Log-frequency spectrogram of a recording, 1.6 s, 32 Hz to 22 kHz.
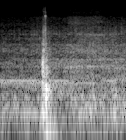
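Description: A 2016 Fiat Doblo car door swinging shut, heard as one short, solid thud close by against a quiet interior hum.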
